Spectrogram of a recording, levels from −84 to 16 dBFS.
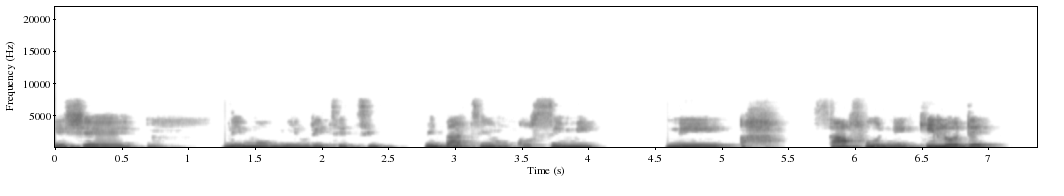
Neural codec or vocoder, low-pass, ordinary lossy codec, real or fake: none; none; none; real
